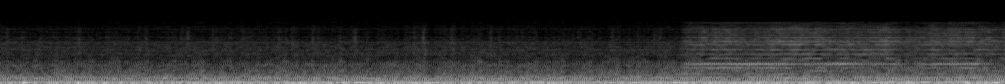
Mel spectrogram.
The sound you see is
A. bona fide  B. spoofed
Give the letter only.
B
